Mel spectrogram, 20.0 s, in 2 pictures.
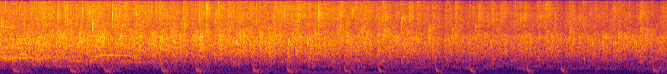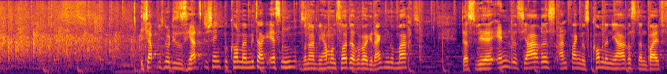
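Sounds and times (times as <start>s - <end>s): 
audience applause: 0.0s - 12.5s
speech: 12.2s - 20.0s.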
